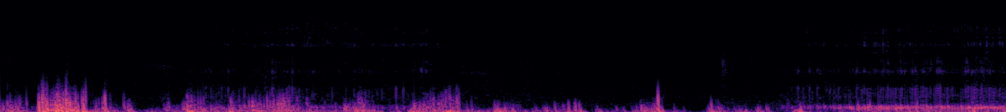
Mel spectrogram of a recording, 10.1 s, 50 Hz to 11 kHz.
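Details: Sleeping male lion named Topi in the Masai Mara, 14 November 2025, snoring with deep throaty rattling breaths, a short quiet gap near seven seconds, and faint background hiss.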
